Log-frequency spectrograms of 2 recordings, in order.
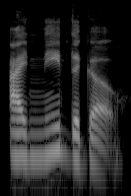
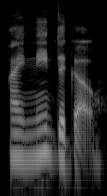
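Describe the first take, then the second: First: The words run together in one smooth chunk. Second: The words run together in one smooth chunk.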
